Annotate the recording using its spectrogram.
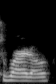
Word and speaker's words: Wordle: Wordly or is it Wordle? – Whatever. – I'm gonna say. – No, I think it is. Of course, me always mispronouncing stuff. It is Wordle, but okay.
